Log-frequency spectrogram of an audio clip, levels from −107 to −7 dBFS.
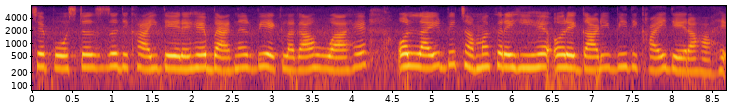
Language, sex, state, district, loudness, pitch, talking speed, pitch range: Hindi, female, Uttar Pradesh, Etah, -23 LUFS, 265 Hz, 170 wpm, 250-275 Hz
